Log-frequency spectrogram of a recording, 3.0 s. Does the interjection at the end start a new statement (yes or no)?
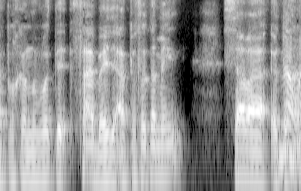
no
